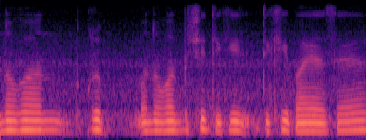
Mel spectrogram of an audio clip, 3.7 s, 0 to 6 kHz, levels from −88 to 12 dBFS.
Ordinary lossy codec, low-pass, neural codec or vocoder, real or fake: none; 5.4 kHz; none; real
